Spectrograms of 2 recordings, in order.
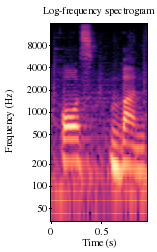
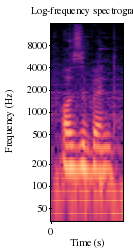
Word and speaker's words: husband: you we are not she's pronouncing it us band pronounce the h husband where is your Z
